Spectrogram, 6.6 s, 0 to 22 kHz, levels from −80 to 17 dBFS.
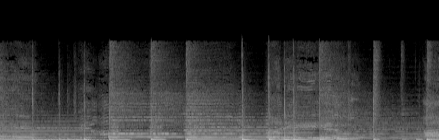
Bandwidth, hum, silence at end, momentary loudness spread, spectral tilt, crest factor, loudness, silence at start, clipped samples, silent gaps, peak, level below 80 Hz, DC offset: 16 kHz; none; 0 s; 8 LU; -5 dB/octave; 16 dB; -20 LUFS; 0 s; under 0.1%; none; -4 dBFS; -26 dBFS; under 0.1%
